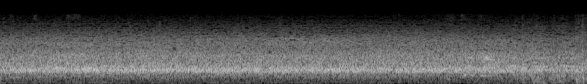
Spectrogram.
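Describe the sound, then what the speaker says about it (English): Stadium crowd at a college football playoff game against Washington, a steady loud roar of cheering and noise filling the whole stretch without pause, dense and continuous from start to finish. "It's early, but this crowd is fired up. Listen to this noise here."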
